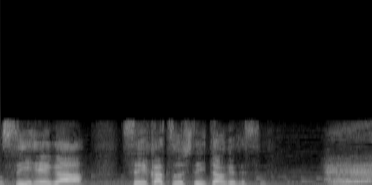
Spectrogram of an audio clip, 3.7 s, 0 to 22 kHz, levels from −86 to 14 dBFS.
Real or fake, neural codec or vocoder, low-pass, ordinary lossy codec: real; none; none; none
